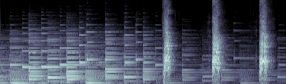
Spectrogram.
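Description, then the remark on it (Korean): A dog barks loudly three times at steady, roughly one-second intervals, following a few seconds of gentle melodic instrumental music with no talking. “내가 세상에서 제일 무서워하는 것은 귀신, 자다 일어난 내 얼굴, 그리고 강아지.”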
